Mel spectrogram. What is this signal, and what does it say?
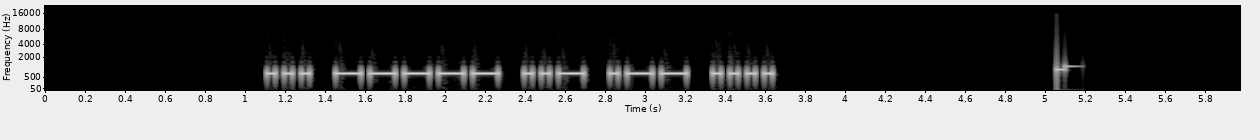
Morse code, heard as a keyed tone, about 27 wpm, 700 Hz. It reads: S0UWH
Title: Code Groups - 5 Letter:Numbers - 28wpm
